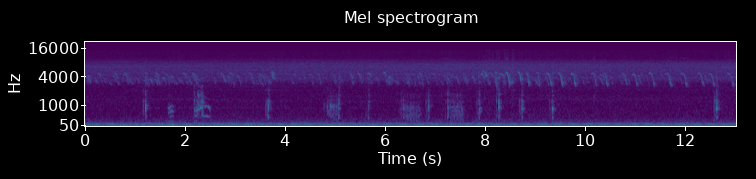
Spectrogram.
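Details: Mother hens tending their baby chicks in a pen while other hens roam outside: continuous thin chick peeps over soft scattered hen clucks and murmurs, with a steady background hum.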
